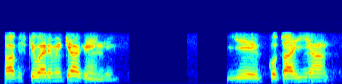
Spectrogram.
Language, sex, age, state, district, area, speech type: Urdu, male, 30-45, Uttar Pradesh, Muzaffarnagar, urban, conversation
